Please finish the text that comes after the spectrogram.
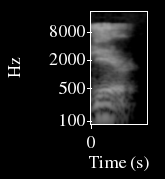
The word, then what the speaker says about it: Ger: It's called Ger. In Europe, in Poland, there was a city called Gur, G-U-R. The way it's pronounced, the Jews pronounce Ger, like convert Ger, Ger Hasidim.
